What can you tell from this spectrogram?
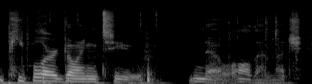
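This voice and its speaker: A man's voice: medium pitch, lively intonation, takes it slowly, darkish tone, slight background noise. A young man narrating his video game, rambling and frustrated, swearing and restarting his sentences. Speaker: let's-play creator. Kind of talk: game commentary. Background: faint keyboard clicks.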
